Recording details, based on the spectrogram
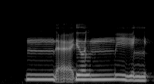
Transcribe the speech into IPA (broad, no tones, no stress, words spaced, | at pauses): nːæ̰ɾʲolmːil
